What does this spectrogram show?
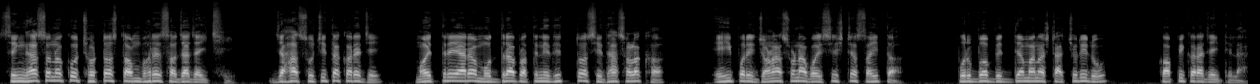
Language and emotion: Odia, neutral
